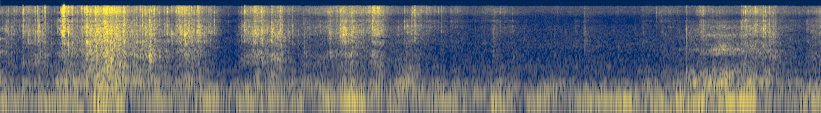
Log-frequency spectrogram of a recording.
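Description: Faint rustling and crinkling of paper and packing in a cardboard box as a cat noses through the contents, with a few soft clicks in the first second or so over a low steady hum.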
